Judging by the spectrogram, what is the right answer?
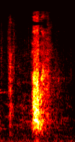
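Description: A dog in the game Dragon Age Origins gives one loud, close bark, preceded by a fainter yip, with quiet ambience around it.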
